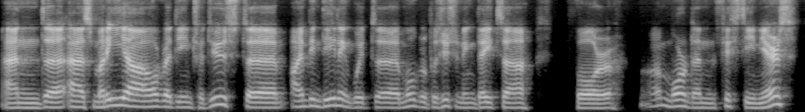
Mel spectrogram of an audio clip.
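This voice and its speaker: Man, English, halting conference talk over a video call, mid-pitched. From Estonia. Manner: hesitant, frequent "uh" fillers. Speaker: invited speaker. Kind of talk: conference presentation.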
